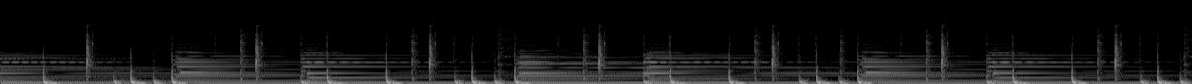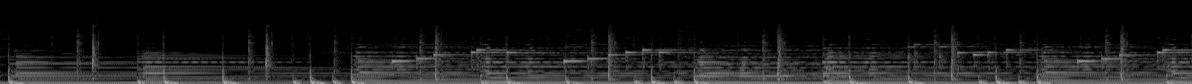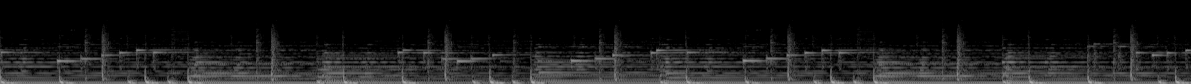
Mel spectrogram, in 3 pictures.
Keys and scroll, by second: 19.2 ctrl+s, 30.7 ctrl+s.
